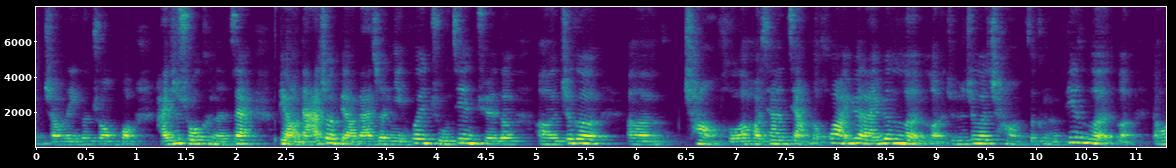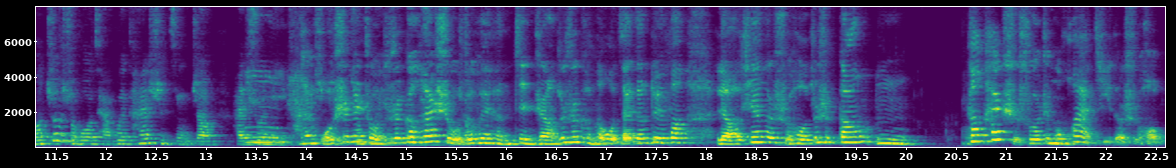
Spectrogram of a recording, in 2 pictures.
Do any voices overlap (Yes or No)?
Yes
